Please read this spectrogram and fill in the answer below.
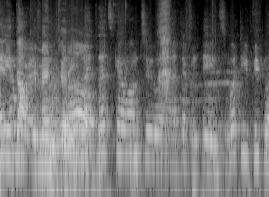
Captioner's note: voiceover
